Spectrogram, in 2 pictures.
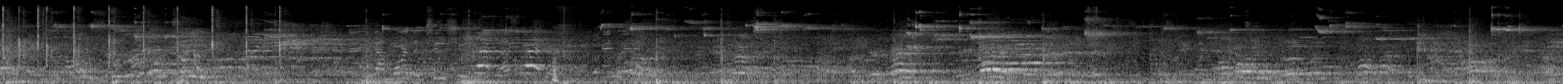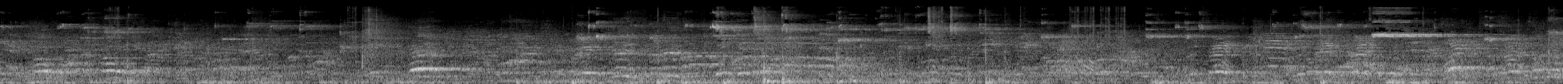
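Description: Basketball game in a large gym: a ball bouncing on the hardwood floor again and again, under a continuous hubbub of indistinct voices from players and spectators.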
